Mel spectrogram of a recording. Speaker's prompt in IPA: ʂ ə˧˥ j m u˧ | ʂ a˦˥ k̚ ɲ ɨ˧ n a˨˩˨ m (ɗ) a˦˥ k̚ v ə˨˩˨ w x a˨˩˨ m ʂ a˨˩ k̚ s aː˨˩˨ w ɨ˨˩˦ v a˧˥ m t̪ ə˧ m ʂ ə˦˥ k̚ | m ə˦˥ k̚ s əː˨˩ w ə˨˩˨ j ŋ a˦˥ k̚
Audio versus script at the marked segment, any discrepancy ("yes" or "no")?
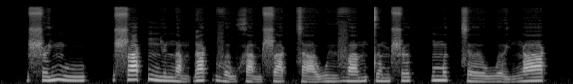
no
